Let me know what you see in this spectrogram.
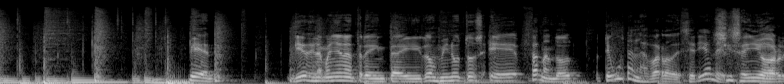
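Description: The audio jumps abruptly at four points: 1.52, 4.22, 5.42 and 6.28 s. Each jump is a sudden skip forward, with no gap of silence. The first three lose about 20 ms each. The one at 6.28 s loses roughly twice that. These are likely dropped buffers (overrun), where the recording software fell behind and a chunk of samples was overwritten before capture. The sound on either side then butts straight together.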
